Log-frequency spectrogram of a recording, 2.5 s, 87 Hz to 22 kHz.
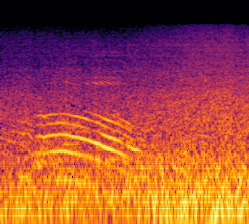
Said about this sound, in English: Good ride. We're watching just wave after wave come in. Here comes the surfer right in the swell, and then he just bit it. 15, 20 feet high, I'd say.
